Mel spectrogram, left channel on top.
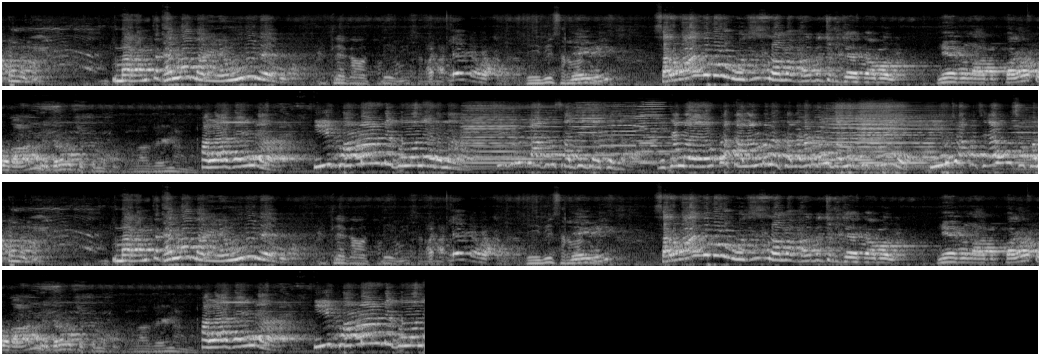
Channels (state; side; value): drops out; right; at 14.6 s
